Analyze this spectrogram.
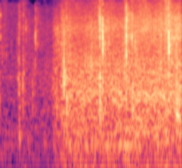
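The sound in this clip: Quick, faint footsteps of someone running out of a club after others, with a wash of background noise that grows louder.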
